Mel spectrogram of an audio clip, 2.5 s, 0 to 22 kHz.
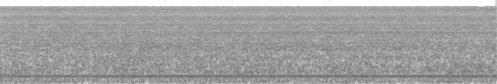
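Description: A W2000/2 wet vac with pre-separator runs steadily, giving a loud, continuous broadband whoosh with a constant motor hum and no voices.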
